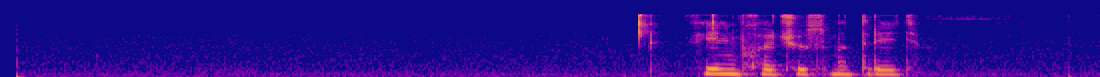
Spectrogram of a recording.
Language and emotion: Russian, neutral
